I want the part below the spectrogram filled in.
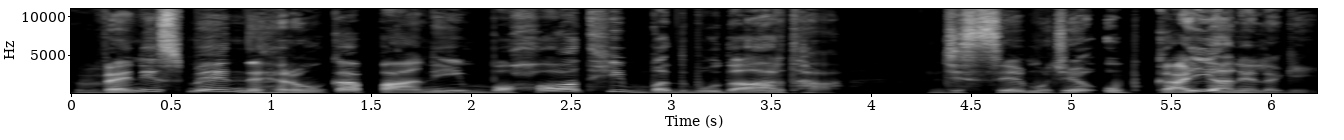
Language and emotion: Hindi, disgusted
